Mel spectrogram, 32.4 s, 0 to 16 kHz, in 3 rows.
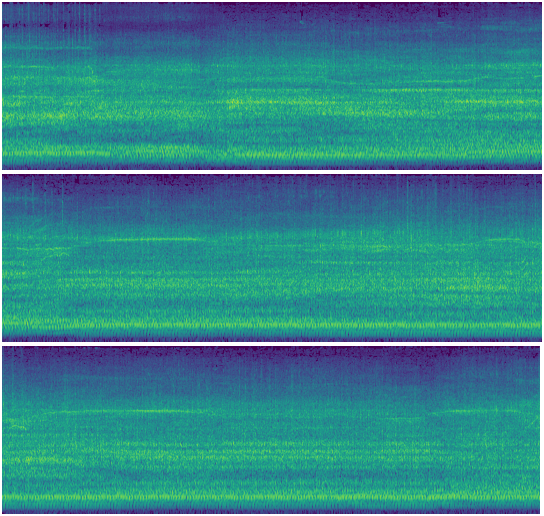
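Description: Remote-control model Leopard 2 tank's sound unit playing a simulated tank engine running, a steady drone whose pitch shifts a few times as the tank drives.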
